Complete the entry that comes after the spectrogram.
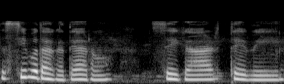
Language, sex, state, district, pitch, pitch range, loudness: Chakma, female, Tripura, Dhalai, 225 Hz, 210-250 Hz, -16 LUFS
